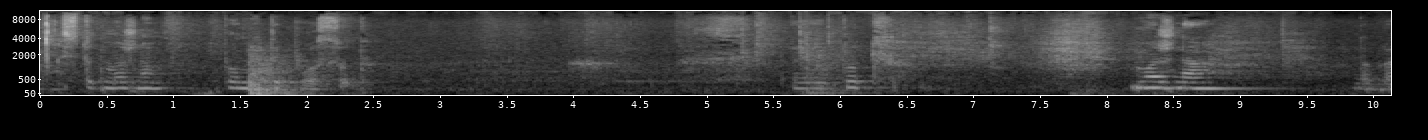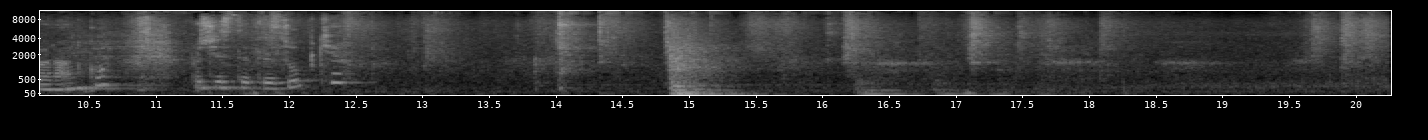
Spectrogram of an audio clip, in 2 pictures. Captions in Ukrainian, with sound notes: Ось тут можна помити посуд. Е, тут [сопіння] можна доброго ранку. почистити зубки.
